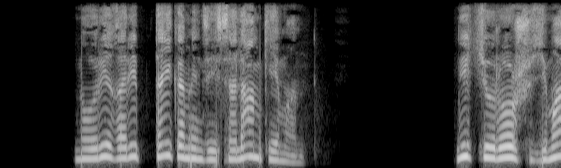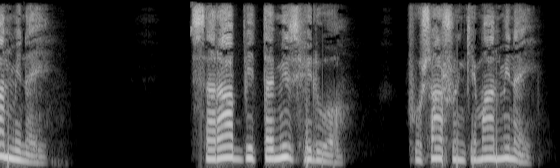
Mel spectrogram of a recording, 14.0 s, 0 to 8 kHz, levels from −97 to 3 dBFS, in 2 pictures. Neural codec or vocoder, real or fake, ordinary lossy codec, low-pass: none; real; AAC, 48 kbps; 7.2 kHz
